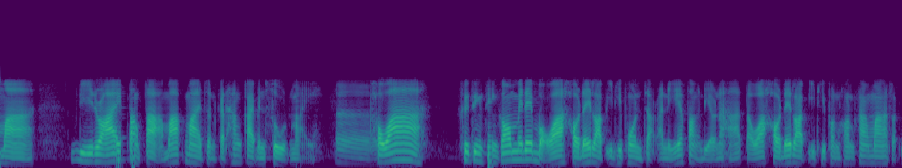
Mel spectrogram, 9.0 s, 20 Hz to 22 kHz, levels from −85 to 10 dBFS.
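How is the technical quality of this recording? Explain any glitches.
The recording has three short glitches, carried over a telephone-band line of roughly 300 Hz to 3.5 kHz. Packet loss with pitch repetition occurs at 1.14 to 1.34 s, 2.96 to 3.00 s and 4.88 to 4.92 s. The receiver filled each gap by repeating the last pitch period. The first spreads 100 ms of loss over 200 ms. Each sounds like a brief, buzzy held tone.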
